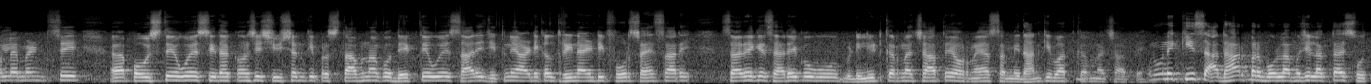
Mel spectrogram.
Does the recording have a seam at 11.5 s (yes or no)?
yes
